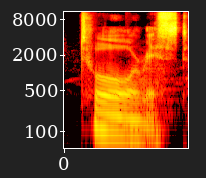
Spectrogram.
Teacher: A veces ese ua lo convertimos en la o.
